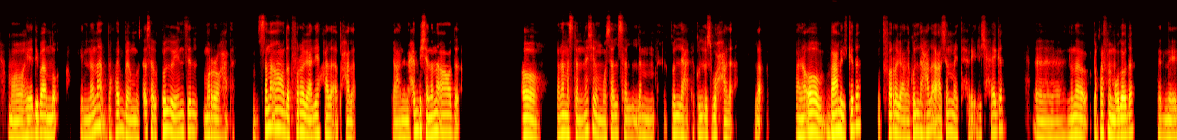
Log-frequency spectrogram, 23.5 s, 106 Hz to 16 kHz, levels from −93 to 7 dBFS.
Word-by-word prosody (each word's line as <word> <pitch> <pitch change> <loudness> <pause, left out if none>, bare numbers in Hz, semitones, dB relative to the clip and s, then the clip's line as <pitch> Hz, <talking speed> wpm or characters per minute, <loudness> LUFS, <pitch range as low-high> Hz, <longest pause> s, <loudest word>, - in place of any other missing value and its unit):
ما 105 -2 0
هو 110 0 +1
هي 115 +2 +2
دي 125 - +2
بقى 130 0 +4
النقطة، 120 0 0 0.4
إن 110 +1 -3
أنا 170 +7 +1
باحب 135 +5 -2
المسلسل 110 +3 -2
كلّه 145 +3 +3
ينزل 135 +2 -1
مرّة 120 0 +2
واحدة، 110 0 -9 0.4
بس 110 +7 -6
أنا 165 +2 +4
اقعُد 155 -4 +2
اتفرّج 135 +3 +3
عليه 120 +3 +2
حلقة 125 0 0
بحلقة، 105 -1 -3 0.7
يعني 105 +1 -2
ما 105 0 -1
احبش 145 0 0
إن 120 - +3
أنا 140 +2 +3
اقعُد 135 -2 +1
أ - - 0 1.3
آه، 115 -5 +4 0.3
أنا 130 +3 +2
ما 130 - +2
استناش 125 +5 -3
المسلسل 120 -1 -2 0.2
لمّا 115 -1 -4 0.4
كل 125 -1 +1
ح 115 - -3 0.2
كل 120 0 -3
أسبوع 115 +1 -1
حلقة 105 -3 -5 0.4
لأ، - - -3 0.7
أنا 120 0 +2
آه 140 -1 +7
باعمل 135 0 +5
كده 175 +4 +2 0.3
باتفرّج 135 +3 +1
على 110 -2 -1
كل 135 +5 0
حلقة 135 +2 0
عشان 115 +5 0
ما 140 -4 -2
يتحرقليش 125 +2 -10
حاجة 135 +4 -3 0.6
آآ، 105 0 -4
إن 110 - -4
أنا 120 -2 +2
باخاف 135 0 -2
من 130 - +4
الموضوع 115 +1 +7
ده، 135 +4 -1 0.5
إن 115 -1 -2
120 Hz, 155 wpm, -24 LUFS, 110-135 Hz, 1.3 s, آه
